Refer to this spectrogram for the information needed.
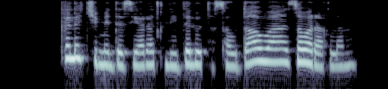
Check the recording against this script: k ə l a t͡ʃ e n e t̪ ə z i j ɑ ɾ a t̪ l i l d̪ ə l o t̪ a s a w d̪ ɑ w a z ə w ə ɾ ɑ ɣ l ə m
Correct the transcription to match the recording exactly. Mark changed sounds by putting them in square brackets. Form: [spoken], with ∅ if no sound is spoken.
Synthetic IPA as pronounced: k ə l a t͡ʃ e [m] e [d̪] ə z i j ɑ ɾ a t̪ l i [∅] d̪ ə l o t̪ a s a w d̪ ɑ w a z ə w ə ɾ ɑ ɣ l ə m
